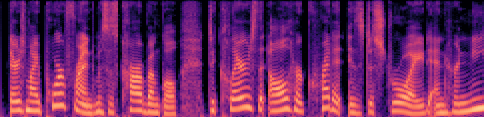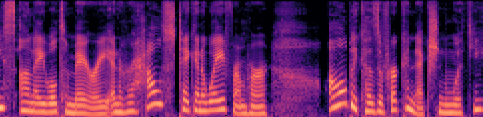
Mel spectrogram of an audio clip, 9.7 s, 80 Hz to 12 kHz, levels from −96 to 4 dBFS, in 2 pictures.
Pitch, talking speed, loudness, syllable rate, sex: 210 Hz, 200 wpm, -18 LUFS, 6.0 syllables/s, female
